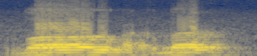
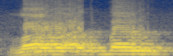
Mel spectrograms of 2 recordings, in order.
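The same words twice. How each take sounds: First: It is said slowly and calmly. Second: It is said fast and rushed. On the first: The prayer has a calm pause between movements. The speaker calls it right. "Bisa dibedakan" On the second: The prayer is hurried without a calm pause. The speaker calls it wrong. "Yang orang yang sholat tarawih cepat"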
